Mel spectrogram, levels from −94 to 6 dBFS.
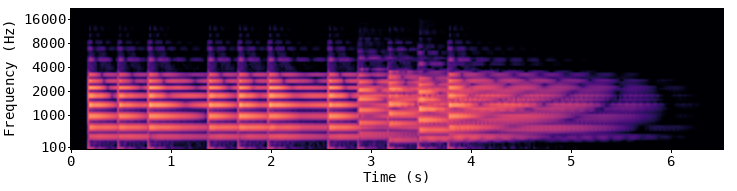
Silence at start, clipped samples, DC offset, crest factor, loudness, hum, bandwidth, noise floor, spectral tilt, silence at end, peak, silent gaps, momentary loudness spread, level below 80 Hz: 0.15 s; under 0.1%; under 0.1%; 20 dB; -17 LUFS; none; 8.6 kHz; -82 dBFS; -2.5 dB/octave; 1.5 s; 0 dBFS; none; 13 LU; -52 dBFS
